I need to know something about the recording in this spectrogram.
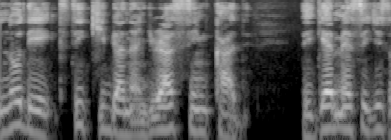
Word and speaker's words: NIN: national identification number nin the national identification number pronounced nin is what identifies an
